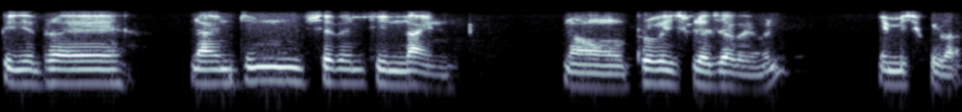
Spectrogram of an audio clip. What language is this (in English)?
Bodo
